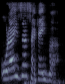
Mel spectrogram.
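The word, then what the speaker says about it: Oryza sativa: or rice plant the patio rice plant species oriza sativa oriza sativa this pronunciation remember this and this is the scientific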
